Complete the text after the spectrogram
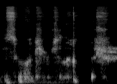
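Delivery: unvoiced, barely audible whisper; muttered under the breath while searching; whispered aside. Real, not acted. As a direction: breathe the name to yourself. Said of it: "reading window name aside".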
